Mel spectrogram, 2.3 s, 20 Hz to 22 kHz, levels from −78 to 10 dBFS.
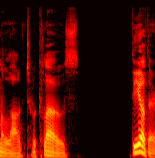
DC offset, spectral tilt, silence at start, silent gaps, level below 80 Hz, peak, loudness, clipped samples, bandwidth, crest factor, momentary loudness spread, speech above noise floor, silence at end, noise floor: under 0.1%; -5.5 dB/octave; 0 s; none; -44 dBFS; -2 dBFS; -21 LUFS; under 0.1%; 18 kHz; 20 dB; 15 LU; 60 dB; 0 s; -79 dBFS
